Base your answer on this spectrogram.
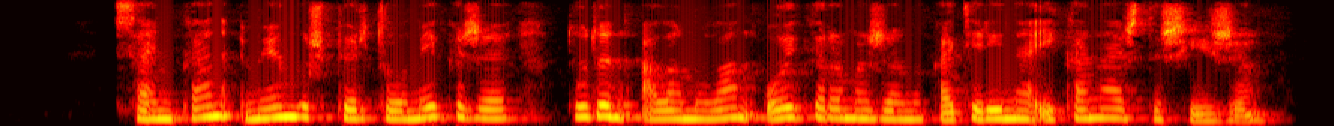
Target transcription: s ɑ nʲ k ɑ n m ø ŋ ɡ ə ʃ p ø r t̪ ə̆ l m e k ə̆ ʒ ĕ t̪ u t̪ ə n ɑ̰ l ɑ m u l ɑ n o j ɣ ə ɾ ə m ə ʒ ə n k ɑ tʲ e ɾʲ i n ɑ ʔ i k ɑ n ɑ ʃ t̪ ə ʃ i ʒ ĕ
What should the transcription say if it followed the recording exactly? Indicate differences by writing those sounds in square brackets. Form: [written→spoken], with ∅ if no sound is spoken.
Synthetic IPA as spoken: s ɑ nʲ k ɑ n m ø ŋ ɡ ə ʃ p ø r t̪ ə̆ l m e k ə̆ ʒ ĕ t̪ u [t̪→d̪] ə n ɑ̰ l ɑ m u l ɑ n o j ɣ ə ɾ ə m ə ʒ ə [n→m] k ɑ tʲ e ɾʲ i n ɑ ʔ i k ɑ n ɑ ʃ t̪ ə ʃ i ʒ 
